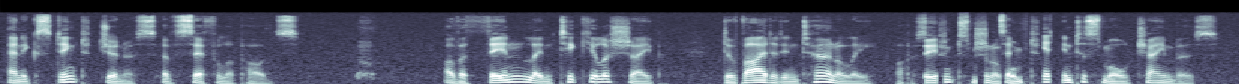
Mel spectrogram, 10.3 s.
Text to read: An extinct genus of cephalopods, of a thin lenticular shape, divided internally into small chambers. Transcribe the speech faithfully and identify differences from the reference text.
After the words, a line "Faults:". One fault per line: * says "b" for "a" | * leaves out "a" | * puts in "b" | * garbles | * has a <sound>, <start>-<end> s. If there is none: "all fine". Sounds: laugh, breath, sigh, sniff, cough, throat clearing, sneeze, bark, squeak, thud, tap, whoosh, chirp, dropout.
An extinct genus of cephalopods, of a thin lenticular shape, divided internally [garbled] into small chambers.
Faults:
* has a bark, 2.9-3.3 s
* has a dropout, 6.1-6.2 s
* garbles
